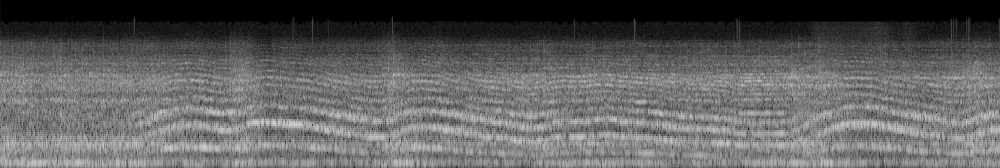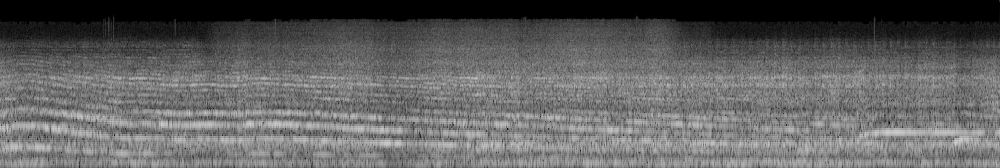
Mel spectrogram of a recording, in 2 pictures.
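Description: A continuous siren-like wailing tone that slowly swoops up and down in pitch, winding gradually lower over about sixteen seconds, with a steady held tone joining near the end.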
